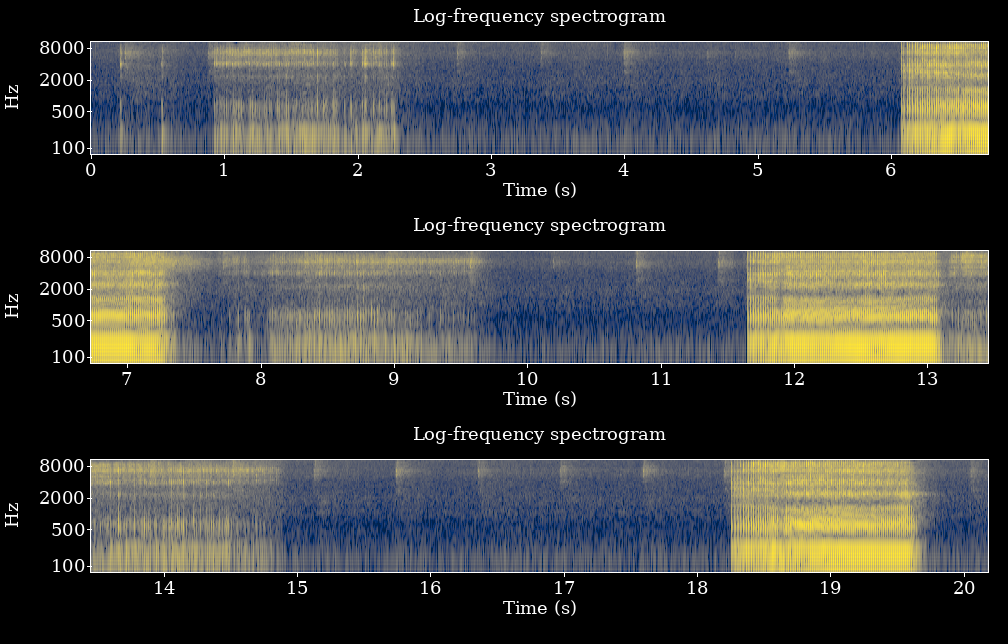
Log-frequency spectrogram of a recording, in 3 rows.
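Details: Sleeping bully-breed dog snoring: loud rumbling snores on each in-breath, about 10 breaths a minute, with softer breathy out-breaths between them.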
